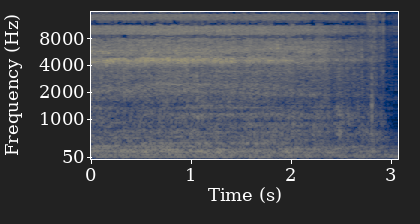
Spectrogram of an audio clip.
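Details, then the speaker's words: 1964 Athearn F-unit model locomotive, first Athearn gear drive, running forward on DCC: faint, thin, steady high motor whine over soft hiss, then fading; running smoothly. "Number three, we're going to go forward with it. Light is it going? Oh, yeah. And there's there it is. That's DCC in a nutshell."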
